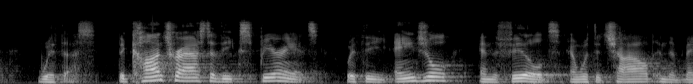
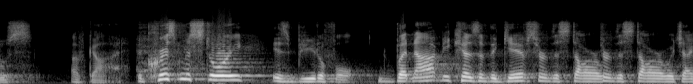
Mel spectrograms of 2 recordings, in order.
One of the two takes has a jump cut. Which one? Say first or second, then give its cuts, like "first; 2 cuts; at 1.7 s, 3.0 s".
second; 2 cuts; at 1.3 s, 6.0 s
